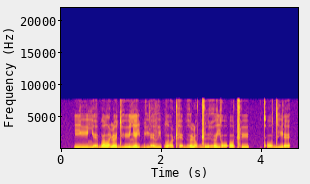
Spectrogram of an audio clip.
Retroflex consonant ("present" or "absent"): present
